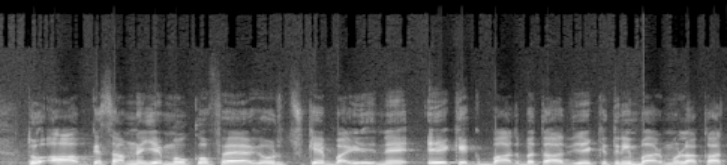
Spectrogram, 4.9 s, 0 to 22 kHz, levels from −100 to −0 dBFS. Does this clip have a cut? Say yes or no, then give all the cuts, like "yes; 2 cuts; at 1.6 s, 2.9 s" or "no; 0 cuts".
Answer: no; 0 cuts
